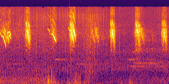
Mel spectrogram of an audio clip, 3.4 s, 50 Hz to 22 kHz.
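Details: Sparrows arriving to be fed at the Tenmangu shrine in Nakanoshima, June 21 2020, giving quick bright chirps about twice a second, some with a slurred tail, over low background rumble.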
